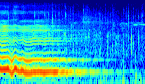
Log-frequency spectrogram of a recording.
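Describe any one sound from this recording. A young woman sings a long held note through a microphone.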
